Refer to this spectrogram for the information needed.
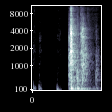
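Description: A small wooden nutcracker figurine is knocked over: a sudden knock and clatter that rattles briefly before settling, after a couple of faint soft taps.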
